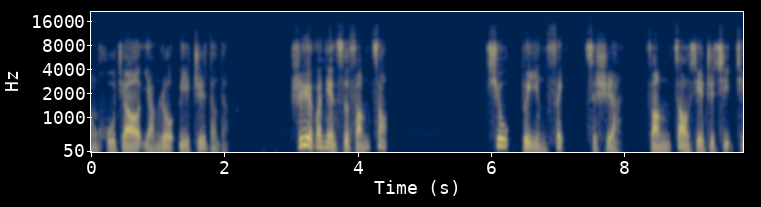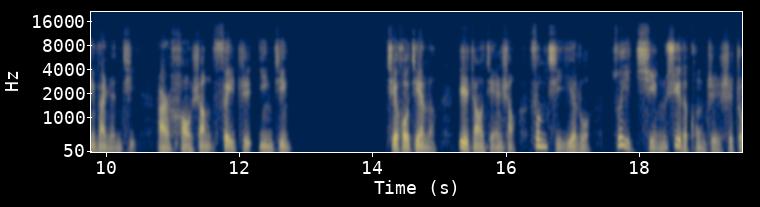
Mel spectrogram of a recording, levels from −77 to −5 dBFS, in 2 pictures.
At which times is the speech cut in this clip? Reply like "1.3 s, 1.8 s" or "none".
2.9 s, 17.4 s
